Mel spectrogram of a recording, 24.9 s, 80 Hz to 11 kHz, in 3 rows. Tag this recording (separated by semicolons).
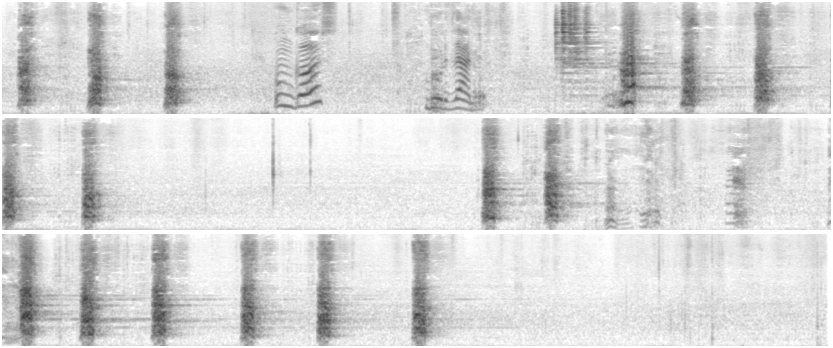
spain; cancladellas; january2013; sonsdebarcelona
